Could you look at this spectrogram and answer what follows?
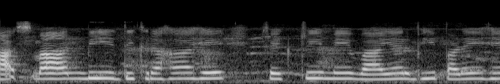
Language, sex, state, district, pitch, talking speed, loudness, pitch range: Hindi, female, Chhattisgarh, Bilaspur, 265 Hz, 130 wpm, -17 LUFS, 260-275 Hz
